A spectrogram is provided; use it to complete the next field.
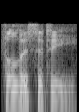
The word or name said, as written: felicity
